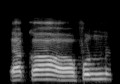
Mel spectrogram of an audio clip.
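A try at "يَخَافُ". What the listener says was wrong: దమ్మతే లేదు ఫ దమ్మ ఒకటే ఉంది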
